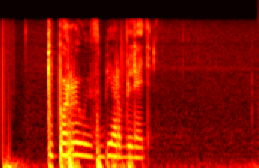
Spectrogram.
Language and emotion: Russian, angry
